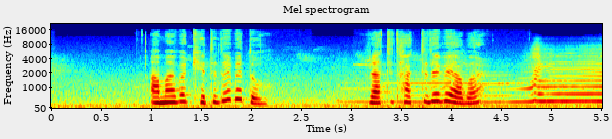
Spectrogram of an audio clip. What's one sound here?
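A woman speaks pleadingly, close by.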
